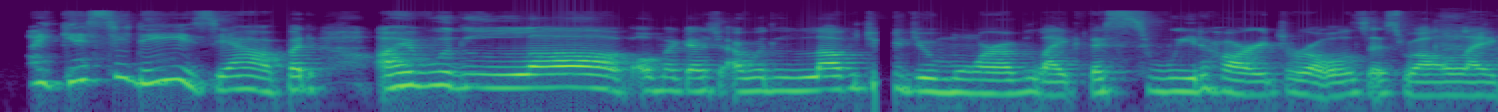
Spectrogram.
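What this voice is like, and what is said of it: Slight non-native accent. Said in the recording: “I do have an accent, like you can tell, right? ... it's not strong, but it's there.”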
